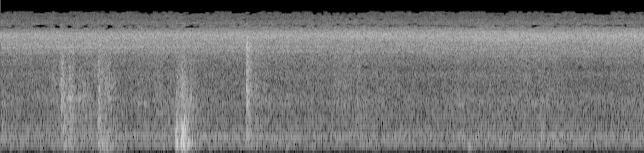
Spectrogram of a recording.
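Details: Steady droning buzz of fanning Japanese honey bees in hot weather, interrupted early by several sharp knocks or taps, then settling back into an even hum beneath a high hiss.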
